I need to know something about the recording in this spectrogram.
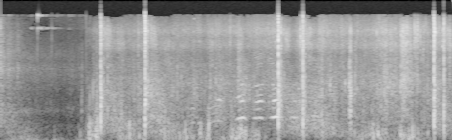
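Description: Rifle shots crack one after another outdoors.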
